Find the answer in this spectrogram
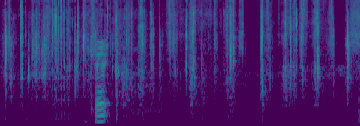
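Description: Sheet of kami origami paper rustling and crackling as its flaps are folded down and creased flat by hand: a quick, uneven run of small crackles, with a brief lull about four seconds in.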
